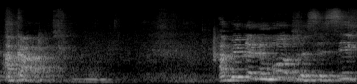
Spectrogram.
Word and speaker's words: Achab: c'est la même chose parce que la prononciation grecque ch on le connaît c'est k et en français ch on le dit chat vous pouvez dire à chat ou à k peu importe all mes frères et sœurs mais moi je pense voirci la prononciation grecque akab la Bible nous montre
